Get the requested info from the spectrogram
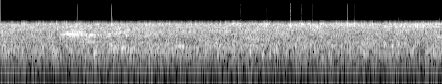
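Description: Steady rushing of water in a sea turtle's holding tank, with a few faint clicks.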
